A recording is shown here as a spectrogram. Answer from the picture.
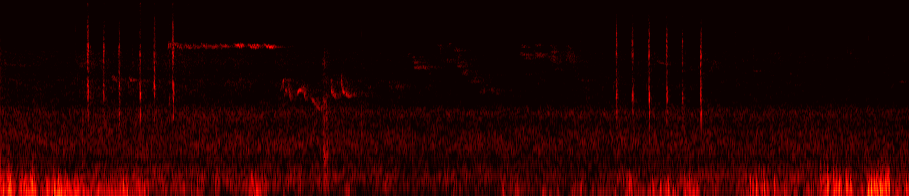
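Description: Small birds chirping in short, high whistled notes, some of them falling in pitch, over a low background rumble that is heavier at the start and near the end.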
